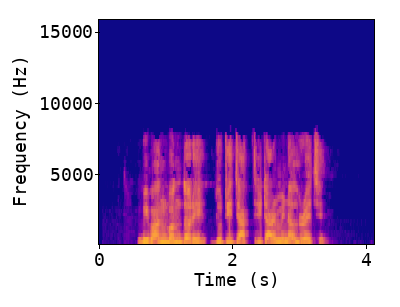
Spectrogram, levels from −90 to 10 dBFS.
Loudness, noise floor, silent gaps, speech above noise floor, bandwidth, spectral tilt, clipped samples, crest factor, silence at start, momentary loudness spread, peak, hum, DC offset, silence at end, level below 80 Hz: -14 LUFS; -79 dBFS; none; 66 dB; 8.2 kHz; -5 dB/octave; under 0.1%; 14 dB; 0.6 s; 8 LU; 0 dBFS; none; under 0.1%; 0.75 s; -52 dBFS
